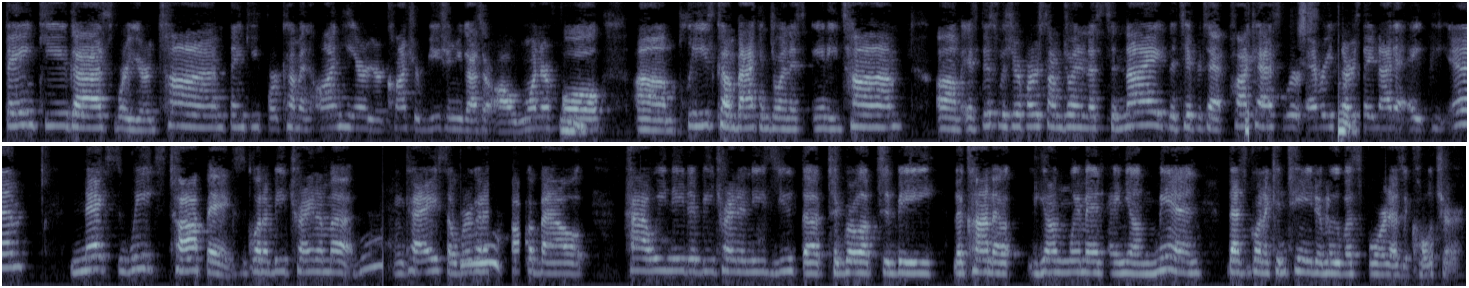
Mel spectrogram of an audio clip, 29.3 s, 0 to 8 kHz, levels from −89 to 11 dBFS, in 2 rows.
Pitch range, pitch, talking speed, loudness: 190-225 Hz, 205 Hz, 200 wpm, -29 LUFS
